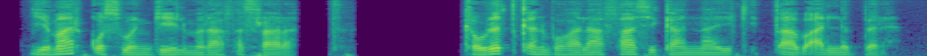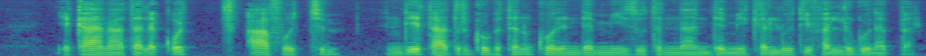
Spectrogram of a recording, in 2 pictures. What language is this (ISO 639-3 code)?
amh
